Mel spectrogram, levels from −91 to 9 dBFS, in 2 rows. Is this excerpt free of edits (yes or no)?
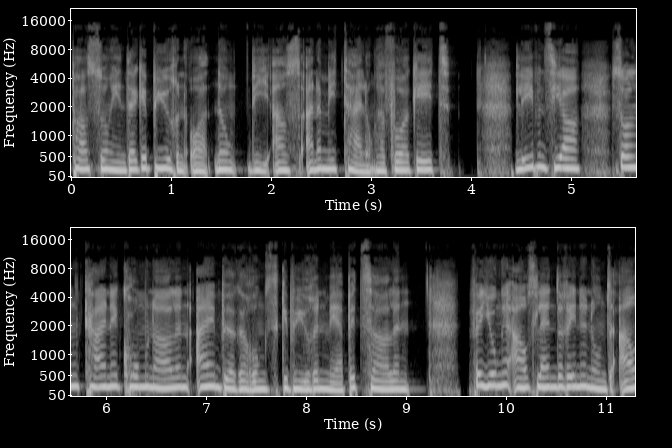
no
